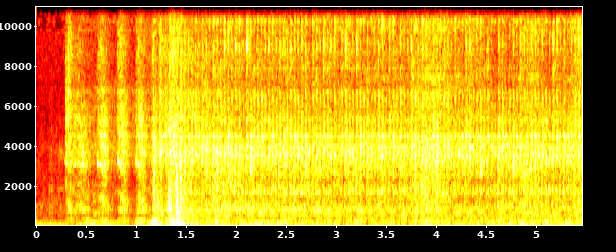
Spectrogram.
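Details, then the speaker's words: Universal M25XPB diesel in a Catalina 310 sailboat: brief crank, catches cleanly, settles into a smooth, steady low idle at 1,000 rpm with cooling water sputtering overboard; normal start and idle. "RPMs are at 1,000. Everything's looking good."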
